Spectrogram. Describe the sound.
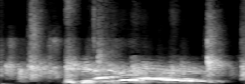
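Short burst of applause for a singer who has just sung a very high song never before sung live, with a few sharper claps standing out, while a voice rises and falls loudly over the clapping throughout.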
